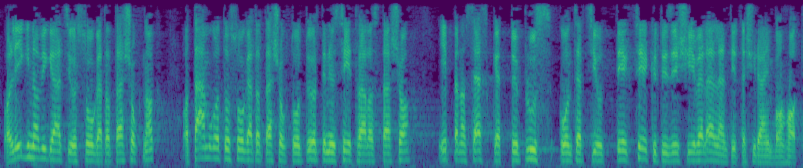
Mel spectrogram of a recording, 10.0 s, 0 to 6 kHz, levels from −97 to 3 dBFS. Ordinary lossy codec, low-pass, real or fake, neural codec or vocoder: none; 5.4 kHz; real; none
